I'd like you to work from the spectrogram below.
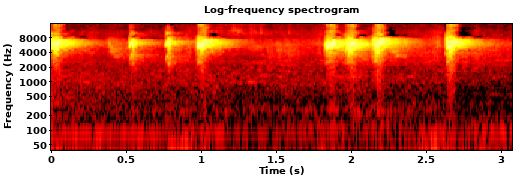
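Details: Female sunbird in a songbird tutor recording, uttering sharp, very high single and clustered chirps with ringing, fading tails, spaced irregularly, against a faint low hum.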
